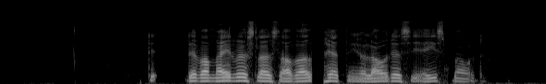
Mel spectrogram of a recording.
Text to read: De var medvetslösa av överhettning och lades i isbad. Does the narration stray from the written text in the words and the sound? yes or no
yes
